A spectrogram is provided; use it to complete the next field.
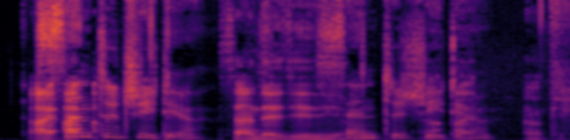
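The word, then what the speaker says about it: Sant'Egidio: Sant Egidio.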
